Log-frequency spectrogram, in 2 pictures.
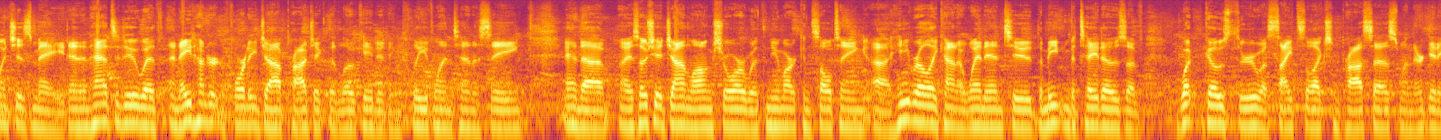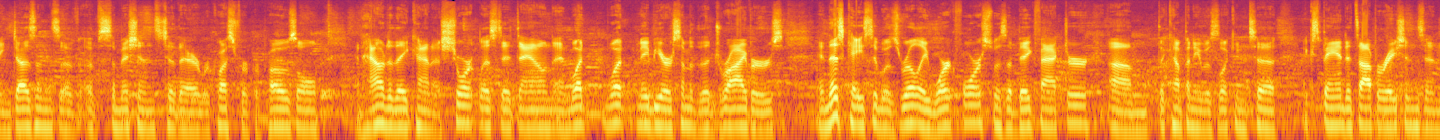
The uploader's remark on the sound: LIVE from the SEDC Annual Conference in Williamsburg. Is live at the Council's Annual Conference in Williamsburg, Virginia.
